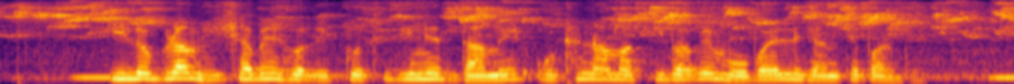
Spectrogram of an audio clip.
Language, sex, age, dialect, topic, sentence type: Bengali, male, 18-24, Standard Colloquial, agriculture, question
